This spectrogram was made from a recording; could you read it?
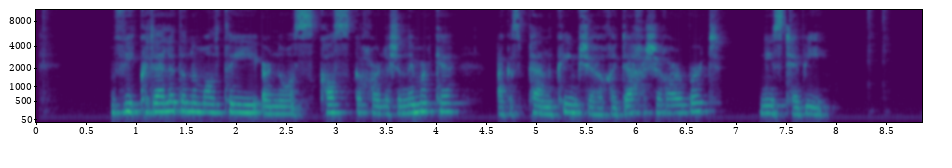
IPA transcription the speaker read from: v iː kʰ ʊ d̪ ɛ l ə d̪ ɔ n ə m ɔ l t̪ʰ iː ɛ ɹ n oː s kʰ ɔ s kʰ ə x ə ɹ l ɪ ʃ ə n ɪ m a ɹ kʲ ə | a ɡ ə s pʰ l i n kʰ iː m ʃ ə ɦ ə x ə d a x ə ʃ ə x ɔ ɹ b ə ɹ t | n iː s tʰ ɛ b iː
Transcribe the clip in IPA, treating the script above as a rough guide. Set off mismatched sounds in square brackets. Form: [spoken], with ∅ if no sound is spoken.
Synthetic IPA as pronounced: v iː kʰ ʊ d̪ ɛ l ə d̪ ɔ n ə m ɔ l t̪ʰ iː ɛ ɹ n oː s kʰ ɔ s [k] ə x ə ɹ l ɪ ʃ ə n ɪ m [ə] ɹ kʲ ə | a ɡ ə s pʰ l [a] n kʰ iː m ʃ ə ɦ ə x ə d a x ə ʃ ə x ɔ ɹ b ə ɹ t | n iː s tʰ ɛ b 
